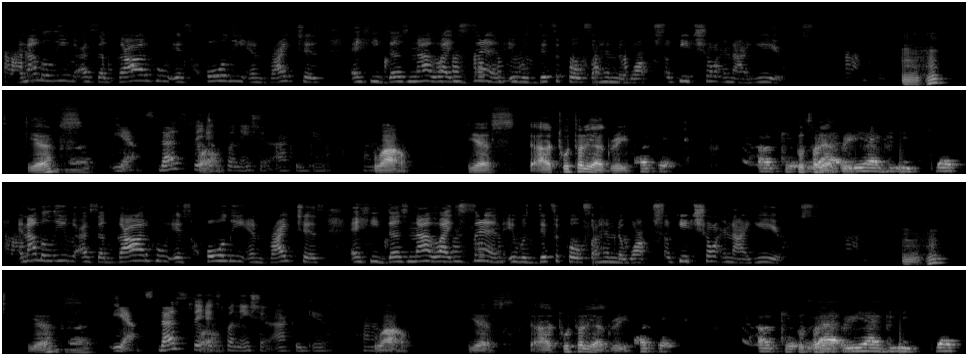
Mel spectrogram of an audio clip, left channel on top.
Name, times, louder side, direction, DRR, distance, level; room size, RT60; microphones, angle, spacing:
voice 1, 0.0-8.1 10.7-12.9 13.2-13.5, right 5 dB, 80° right, 0.6 m, -42 dB
voice 2, 9.0-9.4 9.9-10.4 11.6-11.8 13.4-13.7 14.3-15.9 17.7-18.2, left 6 dB, 65° left, 0.4 m, -33 dB
voice 3, 16.0-16.3 17.0-19.1, right 2 dB, 15° right, 0.5 m, -32 dB
3.2 x 2.1 x 2.6 m
head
